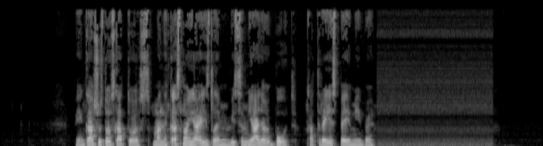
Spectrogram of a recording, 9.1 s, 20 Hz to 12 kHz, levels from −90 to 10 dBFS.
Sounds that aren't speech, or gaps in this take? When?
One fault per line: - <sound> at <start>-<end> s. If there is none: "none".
none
